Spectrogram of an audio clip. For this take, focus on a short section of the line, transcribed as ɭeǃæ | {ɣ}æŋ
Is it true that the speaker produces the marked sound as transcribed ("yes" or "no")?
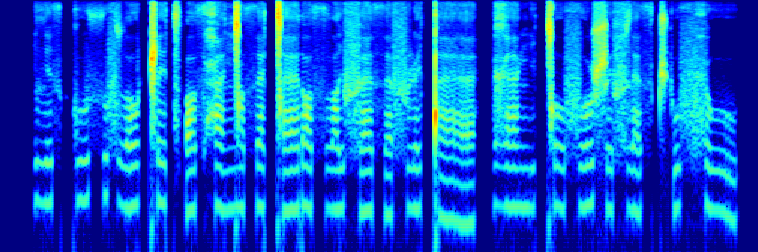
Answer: yes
